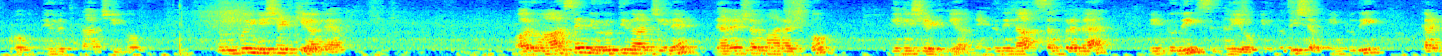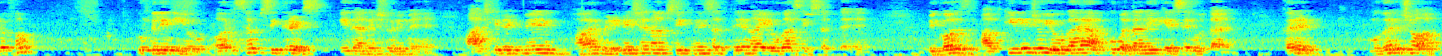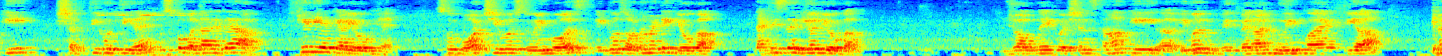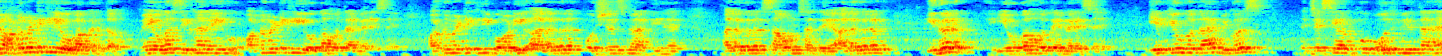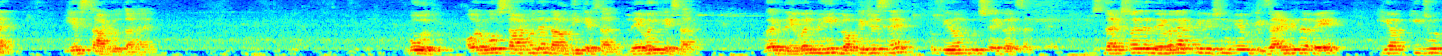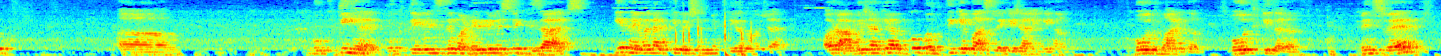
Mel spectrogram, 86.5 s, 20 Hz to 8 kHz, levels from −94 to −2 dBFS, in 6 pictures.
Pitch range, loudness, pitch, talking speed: 150-205 Hz, -19 LUFS, 175 Hz, 135 wpm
